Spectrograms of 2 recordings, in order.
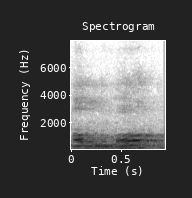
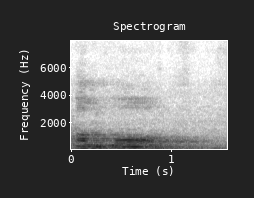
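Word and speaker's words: الله: Jadi bacanya Allah bukan Allah, ya. Jangan dibaca Allah. Tapi dibaca Allah. Kalau dieja itu alif lam mati. Alif tasdid dalam al. Lamnya ditebalkan, jadi Allah.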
